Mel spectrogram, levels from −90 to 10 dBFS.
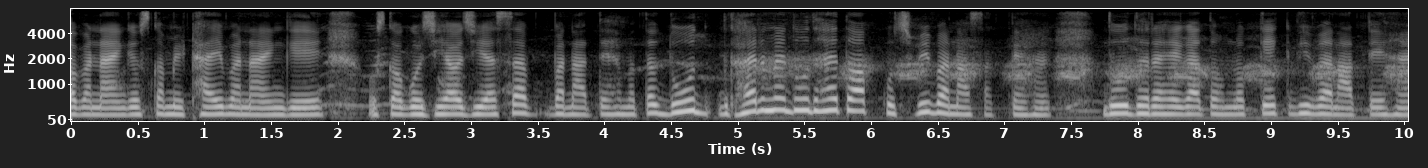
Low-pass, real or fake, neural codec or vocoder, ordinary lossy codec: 7.2 kHz; real; none; none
